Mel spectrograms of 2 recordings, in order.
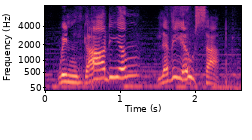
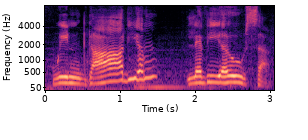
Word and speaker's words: Wingardium Leviosa: leviosa just like this wingardium leviosa pay attention to your pronunciation it's wingardium leviosa remember make the gar nice and long also the wrist movement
